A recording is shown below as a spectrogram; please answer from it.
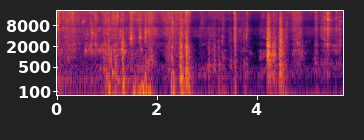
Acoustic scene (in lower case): kitchen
